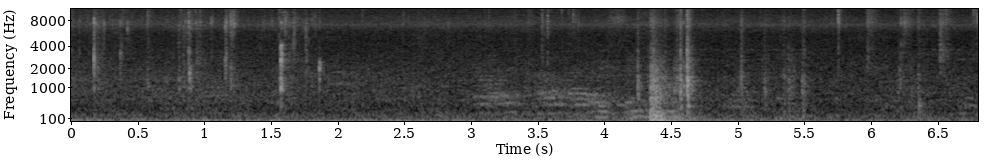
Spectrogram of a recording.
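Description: Wet cement squelches and slaps as a hand packs it onto bricks.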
